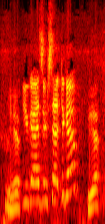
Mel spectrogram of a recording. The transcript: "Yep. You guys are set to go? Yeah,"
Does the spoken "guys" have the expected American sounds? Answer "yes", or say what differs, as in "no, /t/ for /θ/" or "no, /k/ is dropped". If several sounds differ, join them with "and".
yes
